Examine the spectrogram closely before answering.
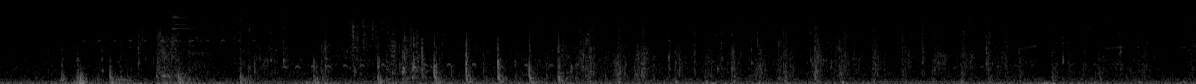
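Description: Footsteps thud on wooden planks and then on dirt.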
